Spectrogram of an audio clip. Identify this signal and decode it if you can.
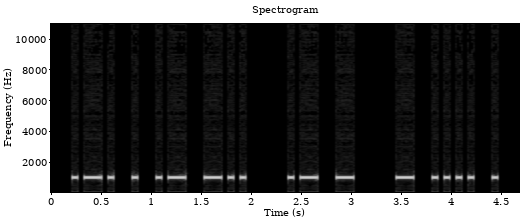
Morse code, heard as a keyed tone, about 20 wpm, 1000 Hz. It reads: READ AT THE
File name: qotdfiles / 20wpm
